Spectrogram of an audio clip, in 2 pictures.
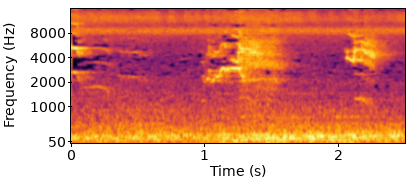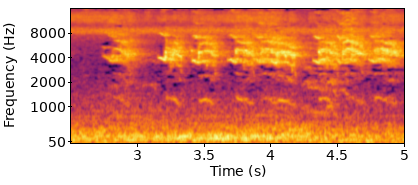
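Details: Jittery lorikeets following a peregrine falcon attack earlier that week: loud, shrill screeches come in rapid clustered bursts roughly every second, harsh and noisy in tone, over faint low background rumble.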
